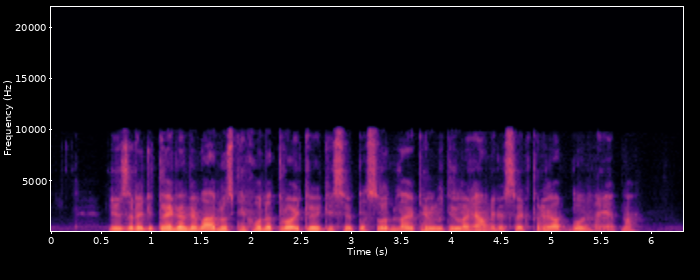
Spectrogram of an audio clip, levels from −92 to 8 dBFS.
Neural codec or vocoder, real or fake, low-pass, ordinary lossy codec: autoencoder, 22.05 kHz, a latent of 192 numbers a frame, VITS, trained on one speaker; fake; 9.9 kHz; none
